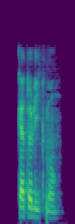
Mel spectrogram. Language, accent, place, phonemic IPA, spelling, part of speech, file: French, France, Lyon, /ka.tɔ.lik.mɑ̃/, catholiquement, adverb, LL-Q150 (fra)-catholiquement.wav
- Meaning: Catholically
